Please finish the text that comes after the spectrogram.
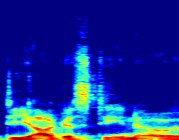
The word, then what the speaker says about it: D'Agostino: introduce our special guest his name is dom d'agostino as i pronounce that correct that's right all right okay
